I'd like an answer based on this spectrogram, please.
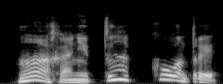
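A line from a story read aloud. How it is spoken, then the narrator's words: Hoarse wheeze. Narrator (Russian): просипел товарищ Чудов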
